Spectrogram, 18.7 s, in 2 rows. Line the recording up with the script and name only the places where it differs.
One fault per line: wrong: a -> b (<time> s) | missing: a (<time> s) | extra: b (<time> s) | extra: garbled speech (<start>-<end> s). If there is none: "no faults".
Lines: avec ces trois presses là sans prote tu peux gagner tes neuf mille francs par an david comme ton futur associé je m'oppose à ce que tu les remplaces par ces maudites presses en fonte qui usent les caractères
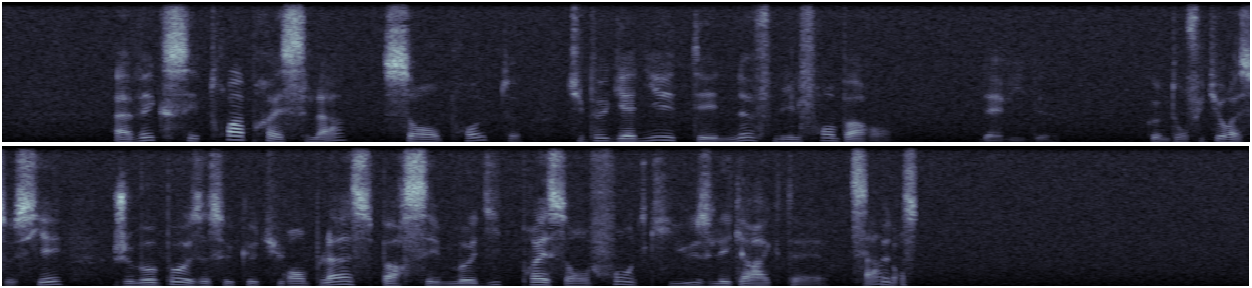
missing: les (11.5 s)
extra: garbled speech (15.7-16.2 s)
